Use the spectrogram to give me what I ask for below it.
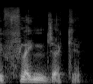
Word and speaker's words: flying jacket: Je remarque, que vous avez parfaitement prononcé flying jacket. Oui, flying jacket. Donc, c'est un mot anglais que vous prononcez très bien grâce à une chanson française.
